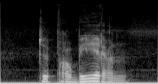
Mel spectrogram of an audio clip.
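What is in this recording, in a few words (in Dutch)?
"te proberen", Dutch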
